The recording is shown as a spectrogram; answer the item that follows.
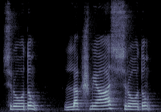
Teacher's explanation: So it becomes Ashtottara Shatam Lakshmyaha because of Sandhi. Visarga changes to Shu there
